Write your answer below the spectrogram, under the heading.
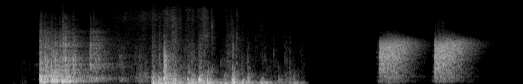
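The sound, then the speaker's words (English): A wooden crate is set down: about three seconds of loud, rough scraping and thumping, then after a short pause two brief, sharp bursts, with no voices. “Put down the crate.”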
